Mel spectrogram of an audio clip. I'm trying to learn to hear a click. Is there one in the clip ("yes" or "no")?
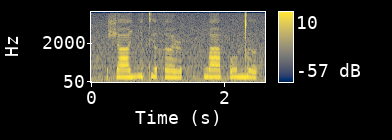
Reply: yes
